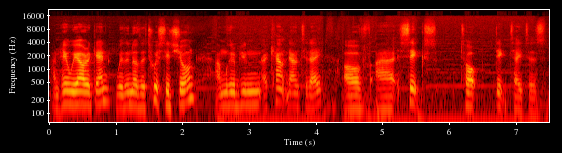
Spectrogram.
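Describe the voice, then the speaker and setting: A man's voice: a little high, normal speed, few pauses, loud music behind the voice. A man hosting a vlog, talking in a loose, chatty, offhand way with lots of fillers and the odd swear word. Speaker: vlog host. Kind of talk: casual rambling commentary.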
